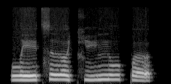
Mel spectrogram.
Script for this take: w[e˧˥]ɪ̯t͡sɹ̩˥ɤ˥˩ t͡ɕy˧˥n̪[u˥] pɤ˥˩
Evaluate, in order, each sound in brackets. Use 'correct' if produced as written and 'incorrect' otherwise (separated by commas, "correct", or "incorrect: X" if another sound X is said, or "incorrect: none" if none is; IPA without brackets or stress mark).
correct, correct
